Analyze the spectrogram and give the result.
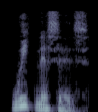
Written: Weaknesses

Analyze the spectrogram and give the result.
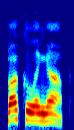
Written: buckling up

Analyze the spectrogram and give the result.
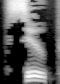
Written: soup

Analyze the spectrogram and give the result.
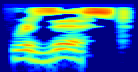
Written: resist

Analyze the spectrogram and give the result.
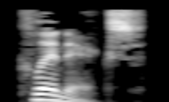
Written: clinics

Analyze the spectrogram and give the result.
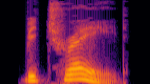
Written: betrayed

